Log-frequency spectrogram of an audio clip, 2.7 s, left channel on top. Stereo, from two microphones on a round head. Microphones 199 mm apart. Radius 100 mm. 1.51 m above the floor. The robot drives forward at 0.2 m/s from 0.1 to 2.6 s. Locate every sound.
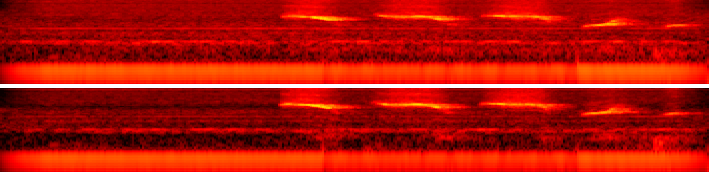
1.1 s a bird: 80° right, 1.3 m; by 2.6 s 65° right (ahead or behind), 1.4 m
